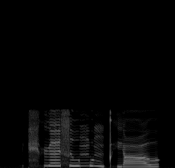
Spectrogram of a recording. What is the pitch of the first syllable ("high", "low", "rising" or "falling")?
high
